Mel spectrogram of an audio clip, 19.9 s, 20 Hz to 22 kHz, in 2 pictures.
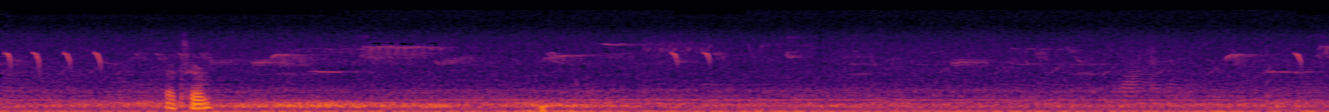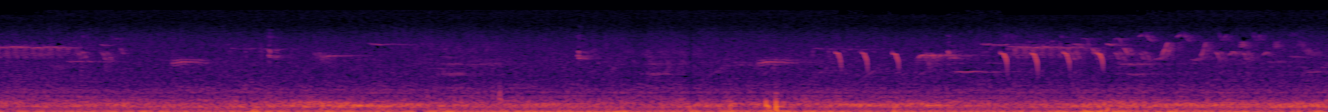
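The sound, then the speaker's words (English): A wild bird, the mate of bird J8, calls repeatedly with short, high-pitched chirps and whistles scattered across the whole recording, fairly faint over a steady low rumbling background. “Recording a wild bird again.”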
